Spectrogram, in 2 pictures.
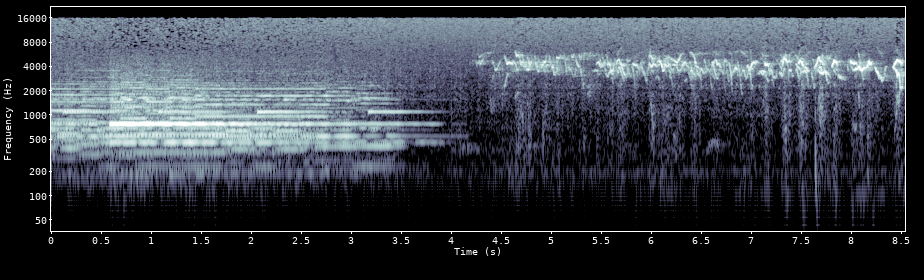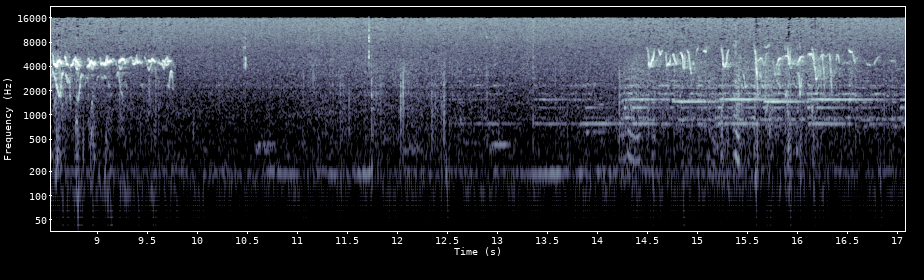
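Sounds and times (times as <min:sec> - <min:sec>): songbirds twittering: 0:04.1 - 0:10.9, 0:12.0 - 0:17.0.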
